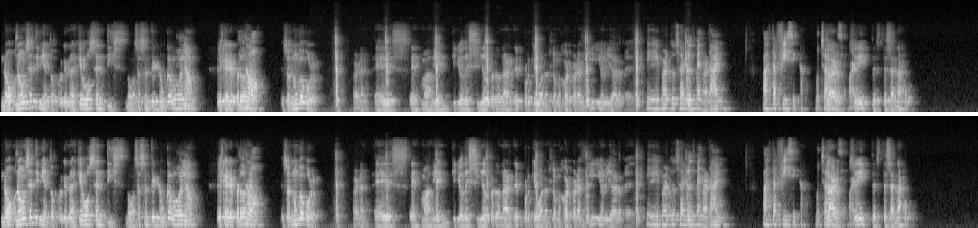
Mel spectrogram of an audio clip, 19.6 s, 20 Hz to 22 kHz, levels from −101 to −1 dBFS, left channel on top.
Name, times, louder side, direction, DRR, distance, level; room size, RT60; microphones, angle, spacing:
voice 1, 0.0-3.9 4.3-5.1 5.6-6.3 7.1-12.7 13.0-13.5 14.0-14.2 16.5-18.2, right 1 dB, 20° right, -6 dB, 3.6 m, -21 dB
voice 2, 3.5-3.9 4.8-5.2 12.9-14.5 15.3-15.9 16.3-17.1, left 2 dB, 25° left, 4 dB, 1.8 m, -23 dB
Tick-tock, 6.7-6.8 7.7-7.8 8.7-8.8 9.7-9.8 10.7-10.8 11.7-11.8 12.7-12.8 13.7-13.9, left 6 dB, 75° left, 0.7 m, -22 dB
13.5 x 8.8 x 3.3 m, 0.32 s
head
